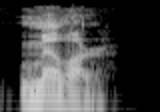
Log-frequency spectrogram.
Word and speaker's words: Mueller: He was my district president, a fellow pastor, and then eventually first vice president of the Missouri Synod, Herb Miller. Now, it sounds like M-I-L-L-E-R, but it was M-U-E-L-L-E-R. That's the proper pronunciation of that name.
